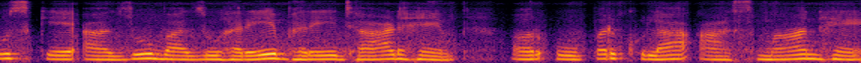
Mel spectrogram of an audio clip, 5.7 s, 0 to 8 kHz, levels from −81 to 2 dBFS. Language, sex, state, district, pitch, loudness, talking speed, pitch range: Hindi, female, Punjab, Fazilka, 185 Hz, -16 LUFS, 125 wpm, 175-200 Hz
